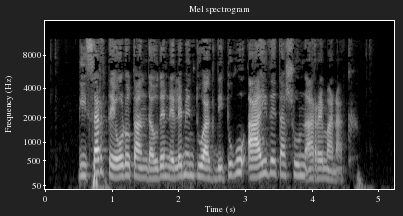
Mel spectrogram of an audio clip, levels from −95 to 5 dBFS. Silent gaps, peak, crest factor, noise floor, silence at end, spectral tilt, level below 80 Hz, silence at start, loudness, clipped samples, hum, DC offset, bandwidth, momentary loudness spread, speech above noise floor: none; -2 dBFS; 22 dB; -60 dBFS; 0.5 s; -3 dB/octave; -50 dBFS; 0.5 s; -23 LUFS; under 0.1%; none; under 0.1%; 11.5 kHz; 11 LU; 37 dB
